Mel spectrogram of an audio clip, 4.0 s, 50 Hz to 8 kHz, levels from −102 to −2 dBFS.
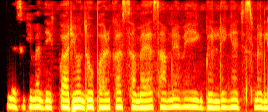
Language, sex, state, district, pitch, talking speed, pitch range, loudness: Hindi, female, Bihar, Katihar, 185 Hz, 265 wpm, 185-195 Hz, -16 LUFS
